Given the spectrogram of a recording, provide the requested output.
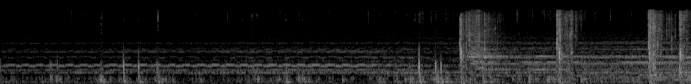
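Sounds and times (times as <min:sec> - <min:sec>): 
steady tonal backing: 0:00.0 - 0:06.9
eggs cracking open as baby pterodactyls hatch: 0:04.5 - 0:06.9.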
